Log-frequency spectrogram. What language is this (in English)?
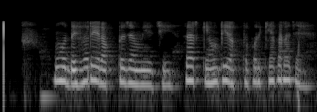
Odia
